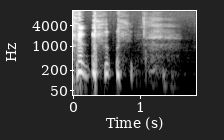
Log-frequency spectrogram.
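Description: A quick run of three or four harsh coughs, one after another, then a softer trailing cough and a raspy, drawn-out breath. No one speaks.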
